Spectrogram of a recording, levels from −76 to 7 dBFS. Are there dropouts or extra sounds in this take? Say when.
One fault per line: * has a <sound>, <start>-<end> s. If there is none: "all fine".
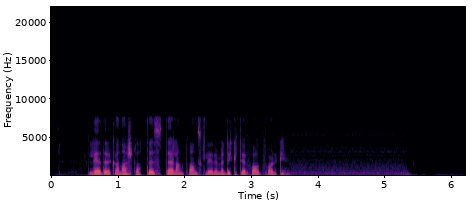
all fine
